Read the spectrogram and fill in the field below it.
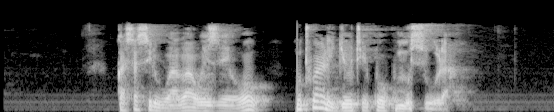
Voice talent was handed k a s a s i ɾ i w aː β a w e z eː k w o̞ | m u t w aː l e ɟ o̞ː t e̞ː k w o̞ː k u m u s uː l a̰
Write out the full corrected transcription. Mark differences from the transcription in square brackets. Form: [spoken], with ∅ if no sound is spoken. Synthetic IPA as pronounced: k a s a s i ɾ i w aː β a w e z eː [∅] w o̞ | m u t w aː l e ɟ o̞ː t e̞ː k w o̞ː k u m u s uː l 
